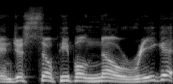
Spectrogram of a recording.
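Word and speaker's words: Riega: just so people know Ria is spelled r i e g a again r i e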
